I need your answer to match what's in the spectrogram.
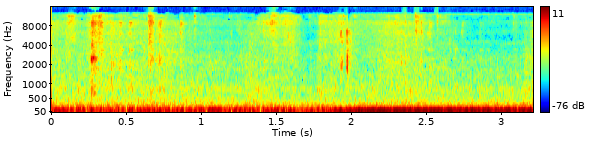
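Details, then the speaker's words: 2008 Toyota Tundra SR5 with a clicking noise only when all-wheel/4WD is engaged and no trouble codes. Rolling slowly in the parking lot in 2WD, there is only low, even road rumble with no clicks. Normal drive, no clicking in 2WD. "so now let me disengage the front wheel drive or maybe an all-wheel drive now let me drive it in the parking lot you see no noise here no noise I mean no noise"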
